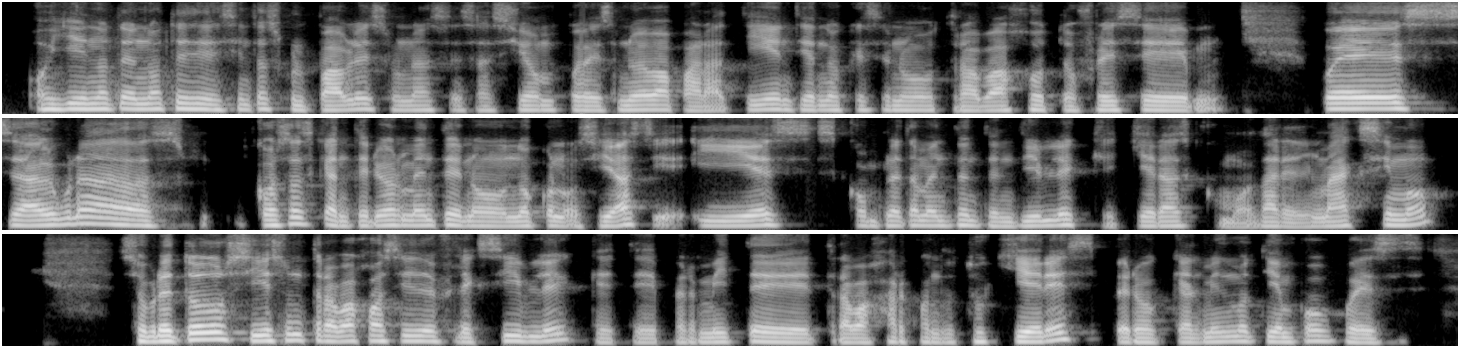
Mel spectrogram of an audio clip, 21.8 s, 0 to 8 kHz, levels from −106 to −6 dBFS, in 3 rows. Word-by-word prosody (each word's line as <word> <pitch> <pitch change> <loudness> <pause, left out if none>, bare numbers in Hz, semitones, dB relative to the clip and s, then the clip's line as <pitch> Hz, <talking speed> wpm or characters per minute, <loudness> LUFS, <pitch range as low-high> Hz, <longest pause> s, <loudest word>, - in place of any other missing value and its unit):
Oye, 140 +2 +2
no 145 0 +2
te 145 0 +1
no 145 0 +1
te, 145 -2 +2
eh, 130 - -1
sientas 135 +3 -5
culpable. 120 0 0
Es 140 -1 -4
una 120 0 -4
sensación, 120 +2 -6
pues, 115 -1 -3
nueva 125 +1 +1
para 105 -2 -3
ti. 130 +2 -1
Entiendo 120 -2 -2
que 120 -1 -8
ese 120 0 -9
nuevo 115 -1 -2
trabajo 115 +2 -2
te - - -8
ofrece, 120 0 0
mm, - - -8 0.5
pues, 150 -1 +4
algunas 145 -1 +3 0.3
cosas 145 +5 0
que 160 - -3
anteriormente 135 +2 +1
no 120 -2 0
no 120 0 0
conocías, 125 +4 0
y - - -7
y 130 0 +1
es 145 +2 -2
completamente 130 +1 -2
entendible 125 +3 -1
que 150 - -15
quieras 120 0 -2
como 100 -4 -9
dar 115 -1 -1
el 100 +2 -4
máximo, 140 - -1 0.6
sobre 140 +1 +5
todo 185 +3 +7
si 160 -5 +2
es 145 - 0
un 160 -1 +1
trabajo 140 0 +3
así 145 0 -1
de 140 -1 +2
flexible 140 +6 -1
que 110 -2 -5
te 110 0 -5
permite 115 +1 +1
trabajar 110 +3 -1
cuando 110 -2 -5
tú 125 +1 -3
quieres, 160 +10 +2
pero 115 -1 -1
que 115 - -5
al 115 - 0
mismo 130 +2 0
tiempo, 140 +2 -1
pues, 110 +1 -3
130 Hz, 175 wpm, -25 LUFS, 120-145 Hz, 0.6 s, todo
